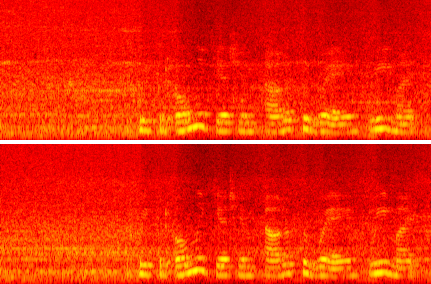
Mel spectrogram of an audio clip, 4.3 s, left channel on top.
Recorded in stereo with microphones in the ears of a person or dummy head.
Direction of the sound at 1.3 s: 40° right (ahead or behind).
